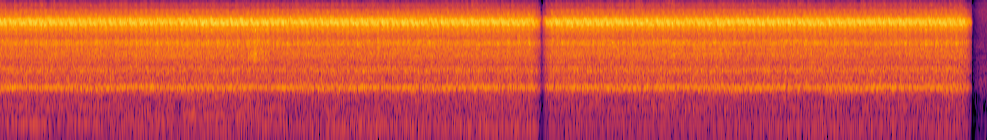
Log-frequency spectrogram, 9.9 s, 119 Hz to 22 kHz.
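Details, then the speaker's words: 2005 Hyundai Accent after power steering pump replacement with original pulley swapped over, engine running while steering: smooth pump whir, no squeal or scream; the old pump squealed more the further the wheel turned; now quiet and healthy. "you have it steers wonderful quiet no more screaming"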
